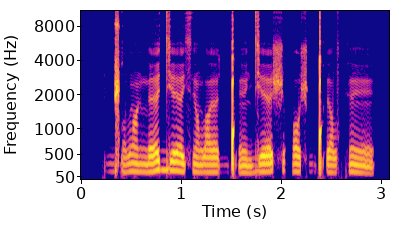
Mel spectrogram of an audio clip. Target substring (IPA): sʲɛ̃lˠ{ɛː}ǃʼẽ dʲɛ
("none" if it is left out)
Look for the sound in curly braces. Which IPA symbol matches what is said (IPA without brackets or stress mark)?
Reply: ɛː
